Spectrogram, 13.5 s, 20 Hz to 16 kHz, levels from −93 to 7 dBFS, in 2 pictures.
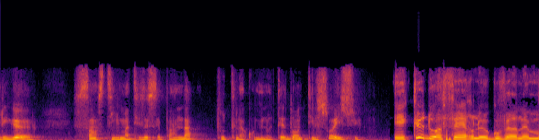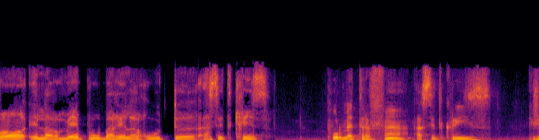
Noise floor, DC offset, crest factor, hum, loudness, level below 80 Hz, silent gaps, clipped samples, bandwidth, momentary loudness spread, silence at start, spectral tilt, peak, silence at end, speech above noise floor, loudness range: -51 dBFS; under 0.1%; 18 dB; none; -19 LUFS; -50 dBFS; none; under 0.1%; 9 kHz; 13 LU; 0 s; -5.5 dB/octave; -2 dBFS; 0 s; 32 dB; 8 LU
